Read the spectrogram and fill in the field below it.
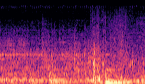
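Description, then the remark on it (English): Trash Truck's big lifter arms move as they reach for something, with a steady, loud whirring and mechanical grind over a low engine rumble. The noise swells briefly near the end, with no voices. “We sure are lucky to have a trash truck for a friend. Ooh-wee. Look at those arms go.”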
